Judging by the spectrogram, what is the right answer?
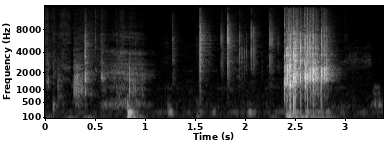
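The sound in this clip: Dice clatter on a table during a tabletop role-playing game: a few sharp, scattered clicks, then a brief dense rattle as they tumble and settle.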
